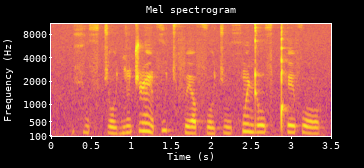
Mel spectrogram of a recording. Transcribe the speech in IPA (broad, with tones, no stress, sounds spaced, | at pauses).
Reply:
ç u˨ f c o˨ ɟ õ˦ c ɭ ẽ˦˨ f u˦ c f e˨ ɐ̯ f o˨ c u˨ xʷ ẽ˦ ɖ o˦ f ǃʰ e˦ f o˦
